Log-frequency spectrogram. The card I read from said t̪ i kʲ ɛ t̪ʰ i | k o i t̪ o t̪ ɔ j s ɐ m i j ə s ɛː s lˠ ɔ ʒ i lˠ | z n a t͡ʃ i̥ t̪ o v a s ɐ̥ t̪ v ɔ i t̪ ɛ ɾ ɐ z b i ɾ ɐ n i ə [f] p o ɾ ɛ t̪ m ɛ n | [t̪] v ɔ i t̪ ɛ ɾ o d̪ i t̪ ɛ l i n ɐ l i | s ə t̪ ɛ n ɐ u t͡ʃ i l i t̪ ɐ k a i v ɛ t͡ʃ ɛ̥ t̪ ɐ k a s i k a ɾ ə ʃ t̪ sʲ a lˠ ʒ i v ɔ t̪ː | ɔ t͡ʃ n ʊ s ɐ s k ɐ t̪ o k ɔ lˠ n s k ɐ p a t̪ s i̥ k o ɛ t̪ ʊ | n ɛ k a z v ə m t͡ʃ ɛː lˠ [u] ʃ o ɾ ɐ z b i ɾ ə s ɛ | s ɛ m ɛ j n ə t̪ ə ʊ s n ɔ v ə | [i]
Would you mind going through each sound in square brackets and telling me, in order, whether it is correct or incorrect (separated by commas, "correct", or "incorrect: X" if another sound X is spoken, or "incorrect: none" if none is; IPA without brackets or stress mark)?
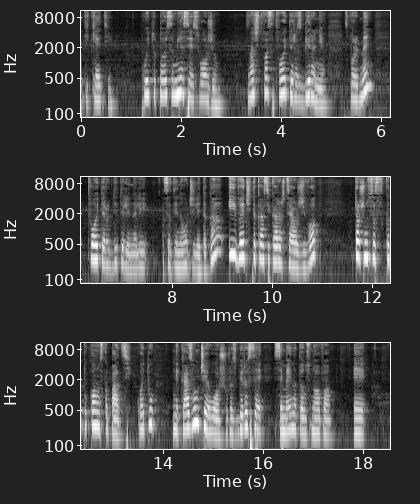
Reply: incorrect: s, correct, incorrect: ɔ, incorrect: ɛ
